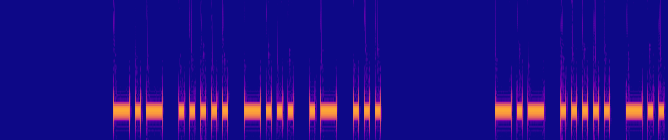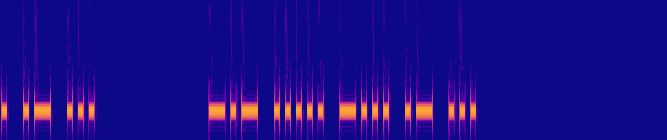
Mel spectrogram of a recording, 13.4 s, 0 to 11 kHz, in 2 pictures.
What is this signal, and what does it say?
Morse code, heard as a keyed tone, about 22 wpm, 700 Hz. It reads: K5BAS K5BAS K5BAS
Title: USA Call Signs - 5 Characters - Repeated 3x - 22wpm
